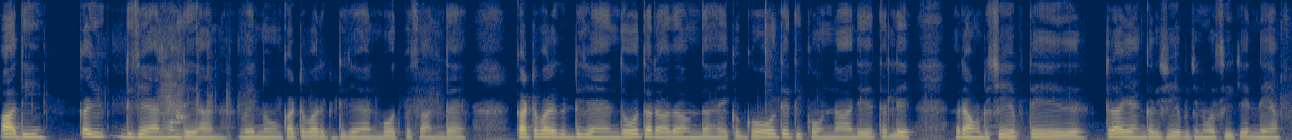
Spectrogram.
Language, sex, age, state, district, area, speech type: Punjabi, female, 45-60, Punjab, Jalandhar, urban, spontaneous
